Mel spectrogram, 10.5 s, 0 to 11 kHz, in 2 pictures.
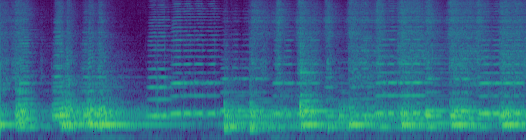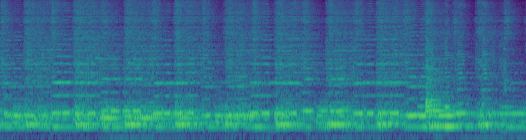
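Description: Instrumental Latin dance music from a 1960s LP playing on a record turntable, with a steady rhythmic ensemble. About a second in, the band thins briefly and a single held note sounds out before the full ensemble resumes.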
